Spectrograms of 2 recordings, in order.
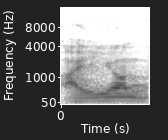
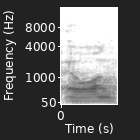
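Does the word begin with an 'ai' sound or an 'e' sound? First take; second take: ai; e. First: The word begins with an 'ai' diphthong. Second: The word begins with a plain 'e' vowel. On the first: This is the ancient Greek pronunciation. "«айон» в древнегреческом" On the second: This is the Byzantine pronunciation. "«эон» в таком византийском произношении"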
